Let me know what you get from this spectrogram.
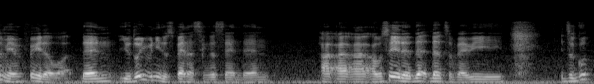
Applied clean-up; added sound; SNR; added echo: none; none; none; none.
